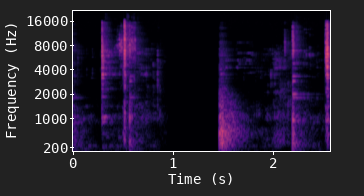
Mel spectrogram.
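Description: Green beans being stirred through sauce in a pot during Thanksgiving dinner cooking, with a few sharp clinks and scrapes of a utensil against the pot separated by a brief silence, heard up close.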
